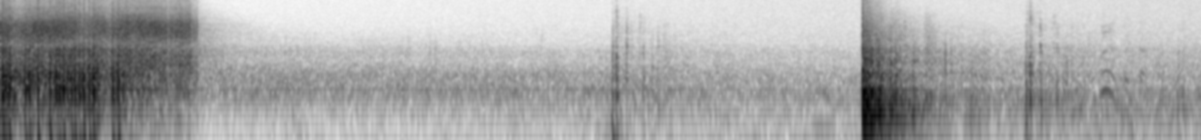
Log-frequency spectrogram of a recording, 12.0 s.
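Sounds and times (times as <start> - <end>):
firework shells bursting: 6.0 - 7.1, 8.6 - 11.0.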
